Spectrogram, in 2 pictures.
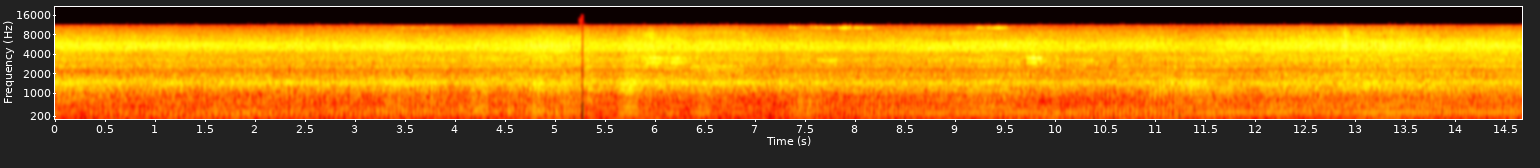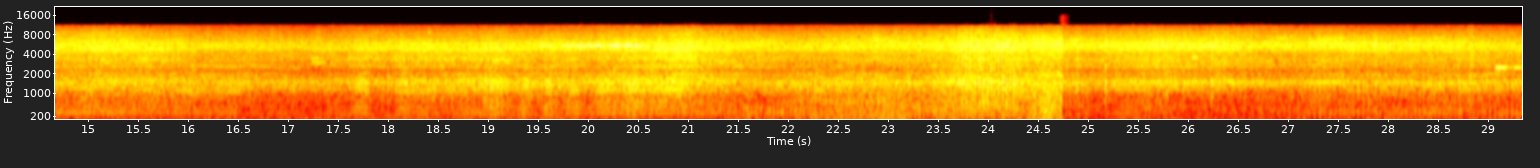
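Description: Honda XR250 dirt bike's single-cylinder four-stroke engine running through city traffic, its pitch rising and falling with the throttle, under wind rush and the sound of other motorbikes around it. The loudest moment comes a few seconds before the end.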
